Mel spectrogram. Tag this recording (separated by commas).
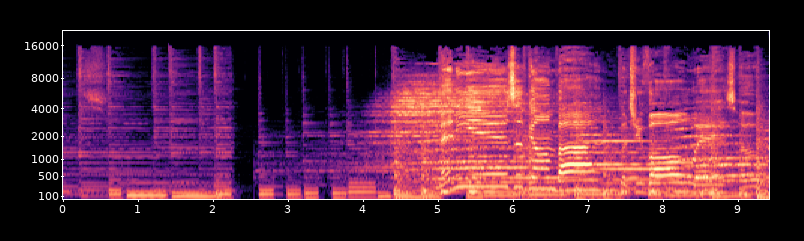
Music, Tender music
